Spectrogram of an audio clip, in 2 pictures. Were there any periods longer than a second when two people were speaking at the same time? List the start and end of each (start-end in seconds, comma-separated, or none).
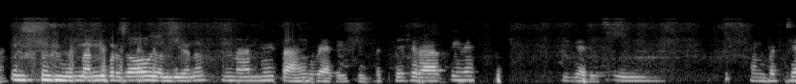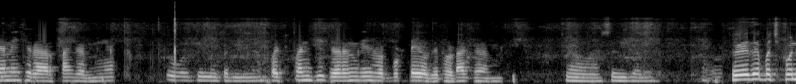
none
